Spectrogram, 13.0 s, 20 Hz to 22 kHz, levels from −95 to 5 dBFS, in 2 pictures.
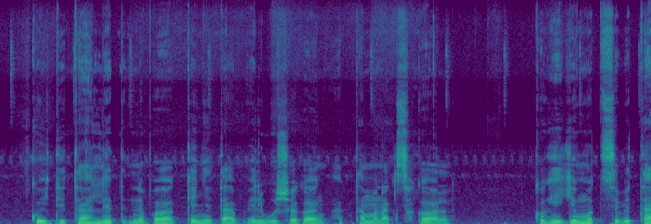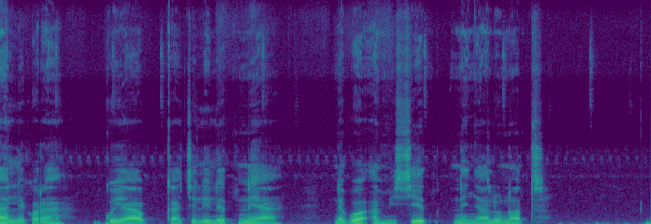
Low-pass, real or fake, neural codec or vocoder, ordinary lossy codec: none; real; none; none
